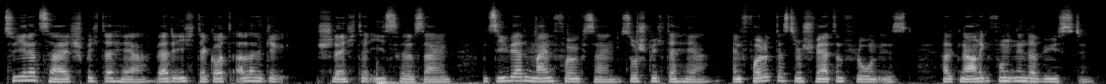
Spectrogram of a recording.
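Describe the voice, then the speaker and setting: Man reading scripture aloud. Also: mid-range voice. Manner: steady, measured reading with occasional slips and self-corrections. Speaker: Bible reader.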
